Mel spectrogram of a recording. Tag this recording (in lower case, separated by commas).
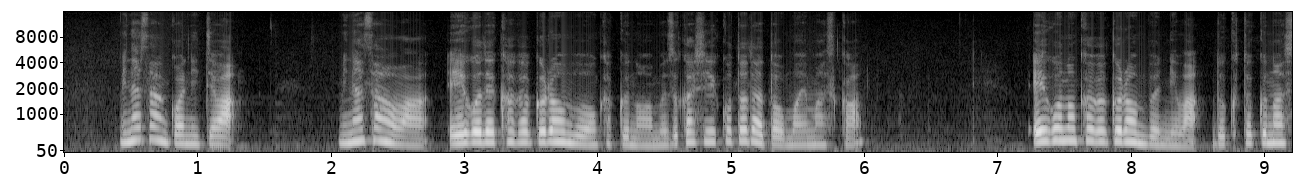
speech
